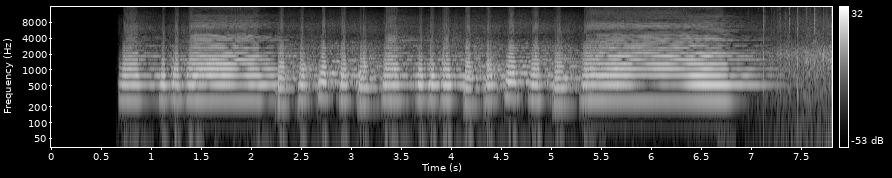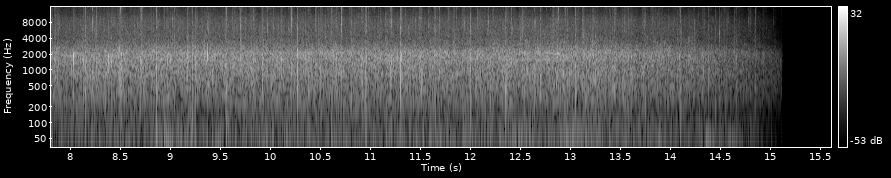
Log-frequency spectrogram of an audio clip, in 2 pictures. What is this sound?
20100128.fanfare.and.applause
This sample mix was made as an accompaniment for a sculpture entitled 'The Artist', by Curro Gonzalez, exhibited at Centro Andaluz de Arte Contemporaneo (Seville, Spain)
fanfare, mix, trumpet, welcoming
